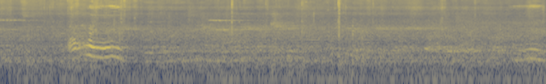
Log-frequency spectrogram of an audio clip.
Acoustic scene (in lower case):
subway station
